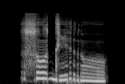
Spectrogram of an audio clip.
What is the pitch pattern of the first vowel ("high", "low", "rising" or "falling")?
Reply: high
